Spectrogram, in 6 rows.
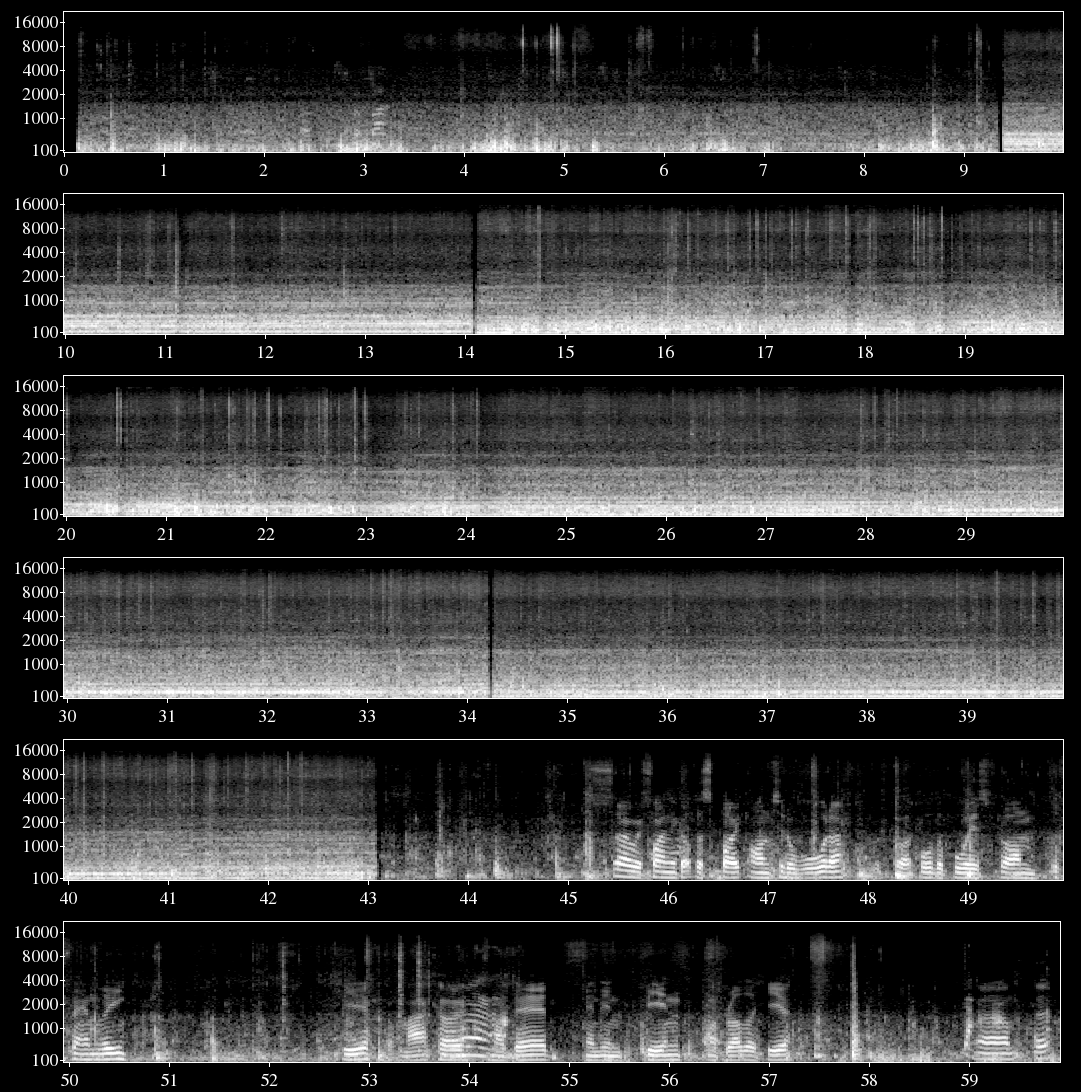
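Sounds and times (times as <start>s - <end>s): water rushing against hull: 0.1s - 59.9s
motorboat engine running: 8.6s - 59.9s.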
